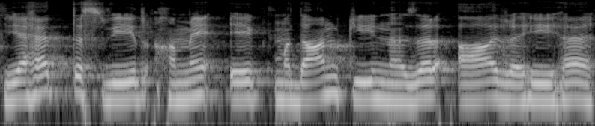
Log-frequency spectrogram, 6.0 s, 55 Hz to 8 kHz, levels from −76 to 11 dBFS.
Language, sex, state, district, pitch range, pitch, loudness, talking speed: Hindi, male, Punjab, Fazilka, 150-170 Hz, 160 Hz, -15 LUFS, 100 wpm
